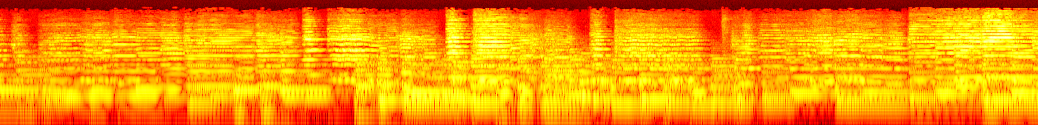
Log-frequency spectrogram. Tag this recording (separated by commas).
Music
